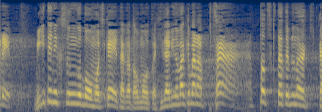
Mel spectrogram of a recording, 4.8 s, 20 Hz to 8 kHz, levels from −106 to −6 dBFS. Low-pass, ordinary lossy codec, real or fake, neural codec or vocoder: 7.2 kHz; none; real; none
